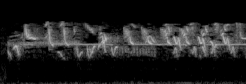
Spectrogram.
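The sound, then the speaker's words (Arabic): Sparrows chirp as they mob a snake, a dense, continuous high-pitched twittering trill of many rapid overlapping notes with nothing else heard. “ولما أتت الأفعى انقضت عليها العصافير بقوة وشجاعة،”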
